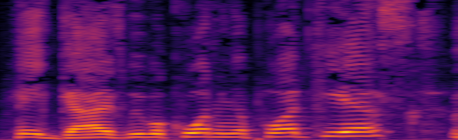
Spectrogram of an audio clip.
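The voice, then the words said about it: Imitates cartoon character Joey Wheeler. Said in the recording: “your Joey Wheeler impression”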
